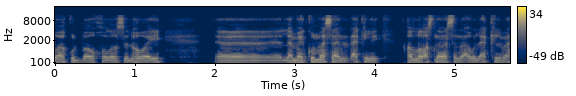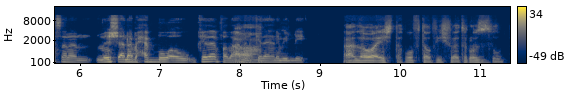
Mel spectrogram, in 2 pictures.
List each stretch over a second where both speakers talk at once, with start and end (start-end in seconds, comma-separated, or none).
none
